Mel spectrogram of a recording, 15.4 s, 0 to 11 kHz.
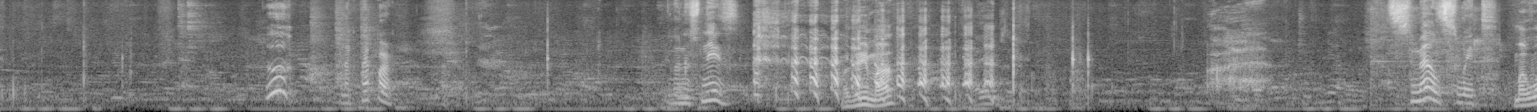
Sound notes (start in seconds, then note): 7.5 laughs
